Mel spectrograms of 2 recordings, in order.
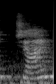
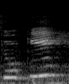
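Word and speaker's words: chyme: The churn food is called काय। इसको हम बोलते हैं काय, हम इसको चाइम नहीं प्रोनाउंस करेंगे, ये है काय।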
